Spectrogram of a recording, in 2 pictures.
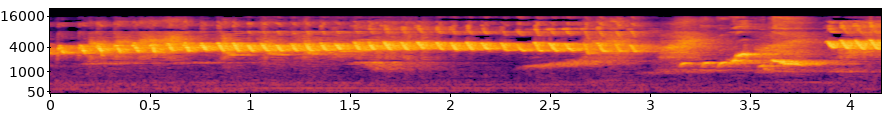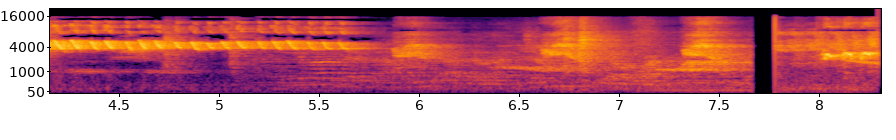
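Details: White-rumped shama, a champion bird with rich 'isian' song material: a long, buzzy, high trill, a short break with slurred notes, another sustained buzzing trill, then a jumble of varied chirps and whistles.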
